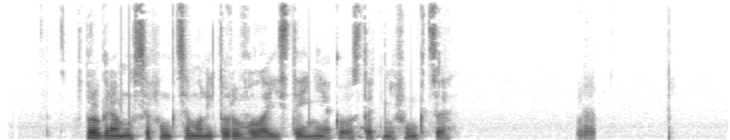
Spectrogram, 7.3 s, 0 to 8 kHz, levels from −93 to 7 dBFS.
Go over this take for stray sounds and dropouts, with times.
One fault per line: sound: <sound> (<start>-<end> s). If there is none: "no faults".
sound: laugh (5.8-5.9 s)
